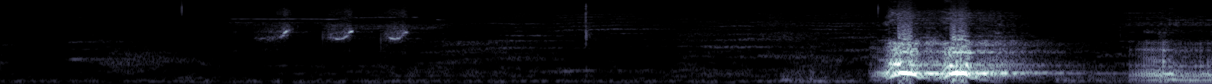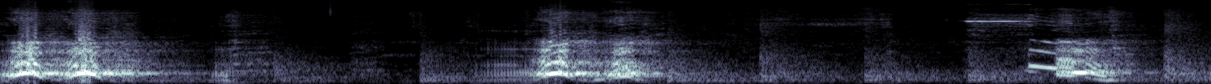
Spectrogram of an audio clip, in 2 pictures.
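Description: A dog barking: four loud, drawn-out barks about two seconds apart, after a few faint high squeaks.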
